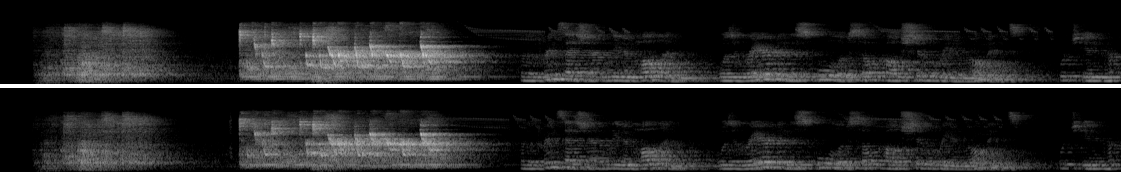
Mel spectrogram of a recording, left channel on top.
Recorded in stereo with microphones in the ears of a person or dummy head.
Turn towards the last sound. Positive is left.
turn(degrees=-80)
